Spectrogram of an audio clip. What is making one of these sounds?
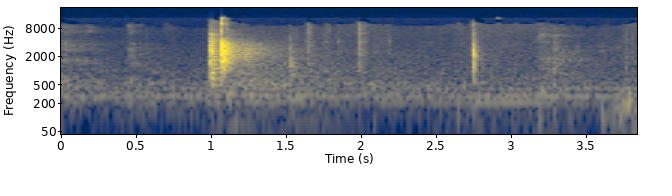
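Snooker balls knock together.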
